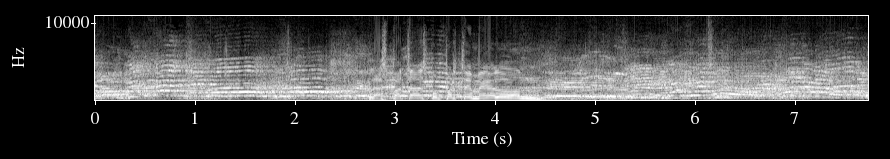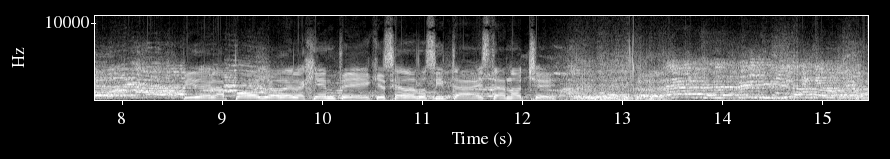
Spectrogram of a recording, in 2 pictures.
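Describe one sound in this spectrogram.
A crowd of men and women shouts and cheers loudly indoors.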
